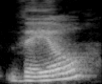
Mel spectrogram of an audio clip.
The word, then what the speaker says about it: they'll: They'll sounds like tense A. Sounds like similar to if I had the word ale or fail, then I add they'll.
